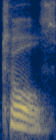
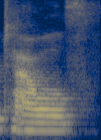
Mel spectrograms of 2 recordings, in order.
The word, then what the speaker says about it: Towles: It's It's Tolls It's a Scottish name, so it's a silent W.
